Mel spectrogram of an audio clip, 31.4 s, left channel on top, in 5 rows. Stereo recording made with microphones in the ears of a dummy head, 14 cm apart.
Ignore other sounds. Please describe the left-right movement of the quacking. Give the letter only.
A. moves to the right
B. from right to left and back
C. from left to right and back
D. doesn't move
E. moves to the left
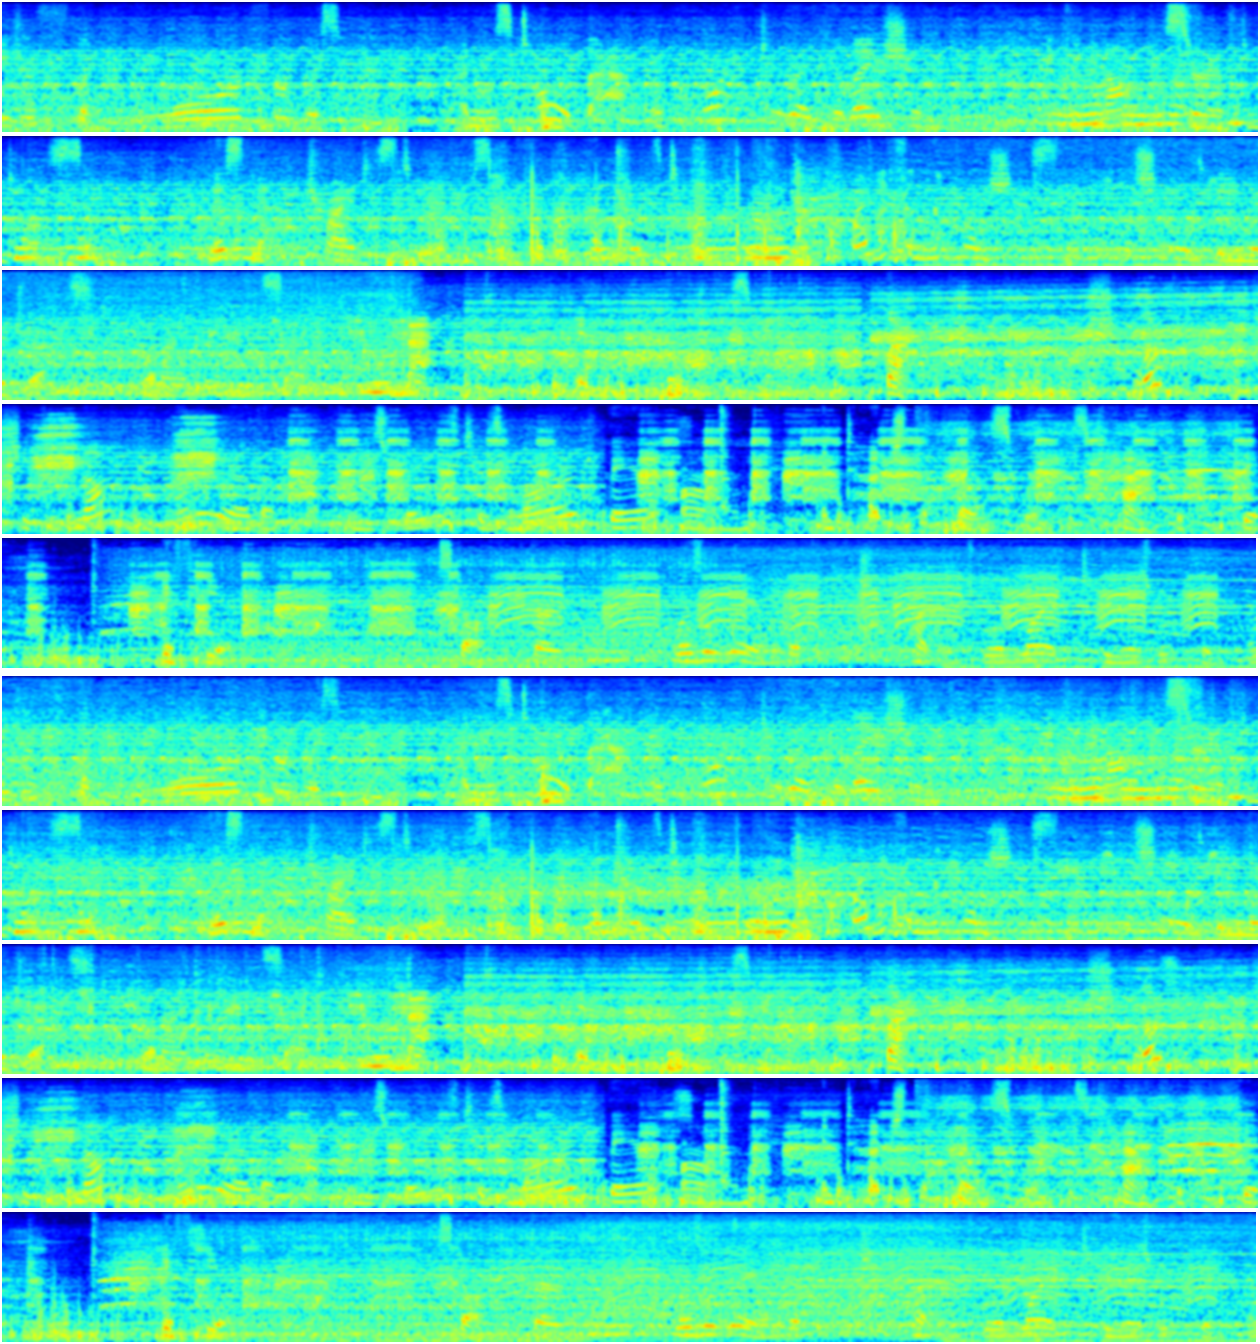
E.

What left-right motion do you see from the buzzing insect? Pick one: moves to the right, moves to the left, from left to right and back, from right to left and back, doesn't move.
from right to left and back.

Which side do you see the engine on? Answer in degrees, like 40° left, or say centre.
10° right.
